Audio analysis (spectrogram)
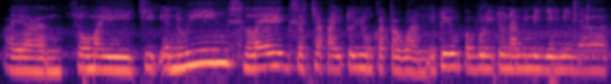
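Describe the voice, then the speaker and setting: A woman's voice: mid-range voice, steady tone, moderate pace, mellow, highs cut off, a little hiss or hum. A woman from the Philippines, chatting casually to her viewers outdoors on a city street. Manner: chatty, keeps addressing viewers. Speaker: vlogger. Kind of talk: casual vlog chat to viewers.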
